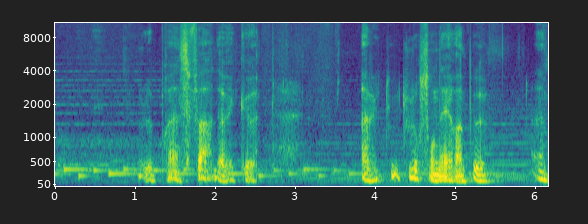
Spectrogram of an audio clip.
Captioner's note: speaking in French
